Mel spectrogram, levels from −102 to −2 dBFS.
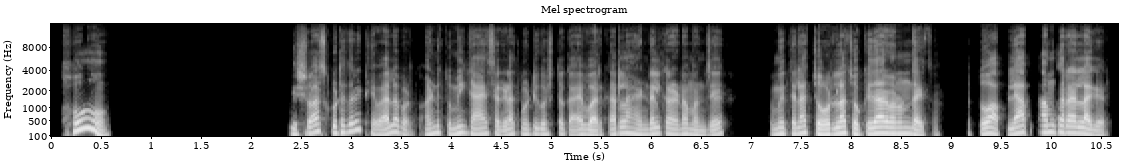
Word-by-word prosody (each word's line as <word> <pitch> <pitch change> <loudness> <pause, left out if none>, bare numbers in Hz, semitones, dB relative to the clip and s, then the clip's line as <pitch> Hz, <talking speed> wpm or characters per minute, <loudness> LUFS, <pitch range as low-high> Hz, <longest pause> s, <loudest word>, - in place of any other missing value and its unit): हो. 230 - +2 1.8
विश्वास 160 +9 -1
कुठेतरी 185 +7 -1
ठेवायला 135 +6 0
पडतो - - -8
आणि 155 +5 -1
तुम्ही 145 +5 -1
काय 145 -1 -1
सगळ्यात 130 0 -3
मोठी 135 +1 -4
गोष्ट 135 0 -5
काय, 120 +2 -1
वर्करला 130 +6 0
हँडल 135 +1 -1
करणं 140 -1 0
म्हणजे, 120 0 -2
तुम्ही 150 -2 -7
त्याला 150 +2 +1
चोरला 140 +3 +5
चौकीदार 145 +4 +4
बनवून 150 0 +2
द्यायचं. 115 -4 -1 0.4
तो 145 - +3
आपल्या 155 0 +2
आप 180 - +1
काम 175 +1 +2
करायला 170 -2 +4
लागेल. 125 -7 +2
145 Hz, 155 wpm, -20 LUFS, 130-160 Hz, 1.8 s, चोरला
